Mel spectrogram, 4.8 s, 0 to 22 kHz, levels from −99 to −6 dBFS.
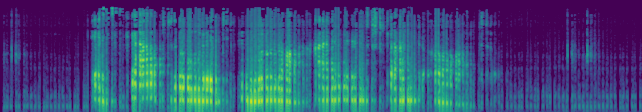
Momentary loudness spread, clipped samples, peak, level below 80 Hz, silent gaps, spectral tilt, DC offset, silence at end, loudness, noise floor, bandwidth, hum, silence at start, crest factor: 10 LU; under 0.1%; -2 dBFS; -52 dBFS; none; -3 dB/octave; under 0.1%; 1.35 s; -23 LUFS; -59 dBFS; 16.5 kHz; none; 0.7 s; 22 dB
